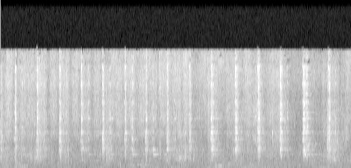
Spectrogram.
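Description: Irregular scraping and crunching strokes, two or three a second, of people digging into a heap of coarse road salt.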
